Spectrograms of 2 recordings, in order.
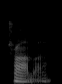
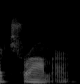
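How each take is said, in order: First: Said in the usual way. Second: "trauma" with a New York accent, dark "traw-muh". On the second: Real, not acted. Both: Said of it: "My New York accent got a little crazy there".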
